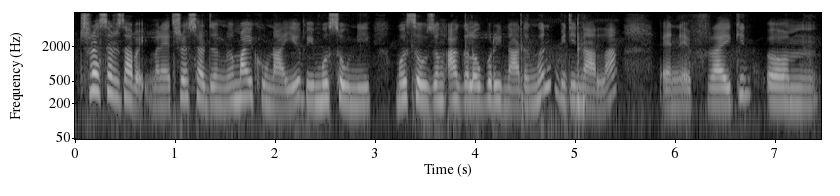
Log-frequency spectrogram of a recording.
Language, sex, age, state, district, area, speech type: Bodo, female, 18-30, Assam, Udalguri, urban, spontaneous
